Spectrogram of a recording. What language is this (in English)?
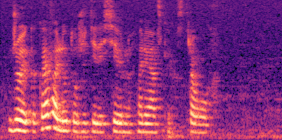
Russian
